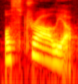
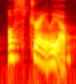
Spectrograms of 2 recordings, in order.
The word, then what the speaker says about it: Australia: so they will say Australia but you have to remember that the second a is just like the a in day so we say Australia the fourth word is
